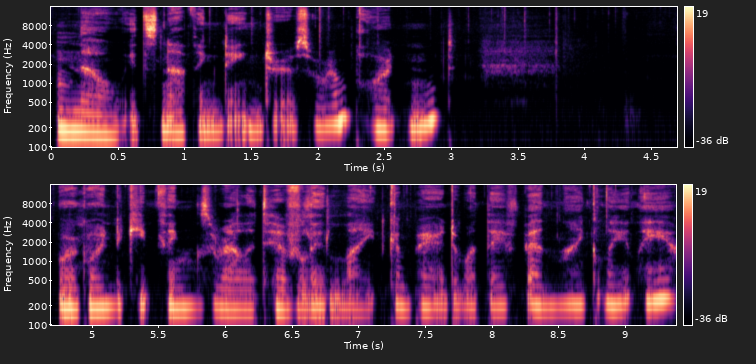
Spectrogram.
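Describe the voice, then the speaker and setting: A woman playing an affectionate, languid female vampire lover in an ASMR romantic roleplay, speaking softly in breathy whispers with slightly formal phrasing, close to the microphone. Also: mid-range voice, fairly even intonation, a little slow, exaggerated voice. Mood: gentle, curious. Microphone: close microphone, dry.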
